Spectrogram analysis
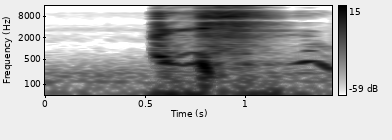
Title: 5/1 - moooore allergy sneezes!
